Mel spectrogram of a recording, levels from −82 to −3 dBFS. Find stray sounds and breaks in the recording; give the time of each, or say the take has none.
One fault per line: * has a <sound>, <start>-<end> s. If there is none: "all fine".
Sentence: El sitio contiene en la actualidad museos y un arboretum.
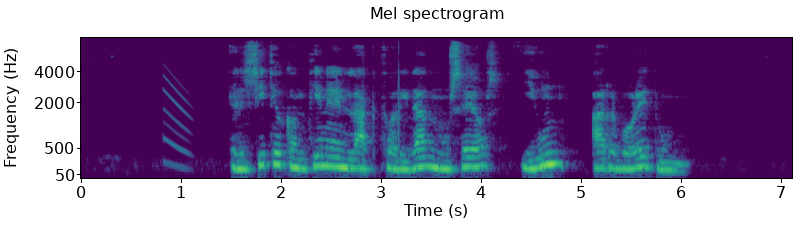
* has a chirp, 0.8-1.2 s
